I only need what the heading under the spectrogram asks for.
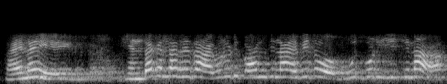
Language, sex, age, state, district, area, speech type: Odia, female, 30-45, Odisha, Balangir, urban, conversation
